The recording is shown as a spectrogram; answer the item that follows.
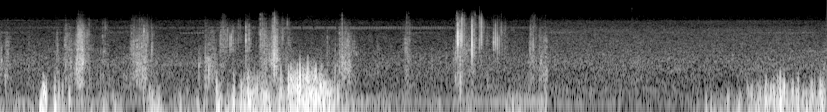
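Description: Irregular footsteps on the gravel ballast of an old railroad bed, with a louder low rumble about three seconds in. The steps die away near six seconds.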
